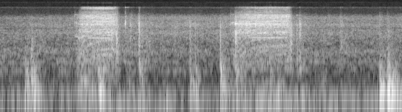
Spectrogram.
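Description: A power drill whirs in two short bursts, removing bolts from a pickup truck's tailgate handle, with clanks and handling noises of metal parts between runs in a quiet space.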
